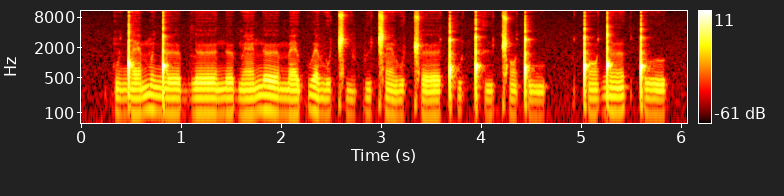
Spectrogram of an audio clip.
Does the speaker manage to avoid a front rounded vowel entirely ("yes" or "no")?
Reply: no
